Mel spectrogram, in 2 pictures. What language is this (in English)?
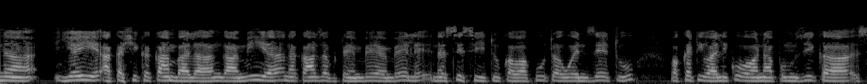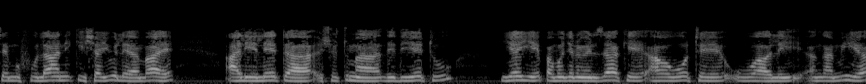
Swahili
